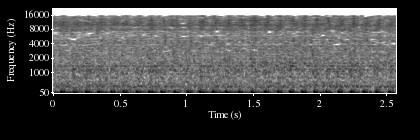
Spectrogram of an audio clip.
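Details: Honda Vario CBS 125 injection scooter after repair of an oil-starved seized engine, idle manually reset without scanner: steady, even idle with soft low thump about ten times a second, no knocks or rattles; normal idle.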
